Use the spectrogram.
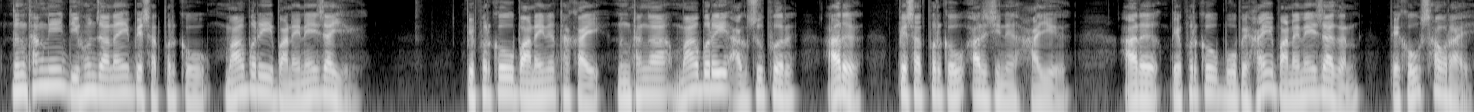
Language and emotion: Bodo, neutral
